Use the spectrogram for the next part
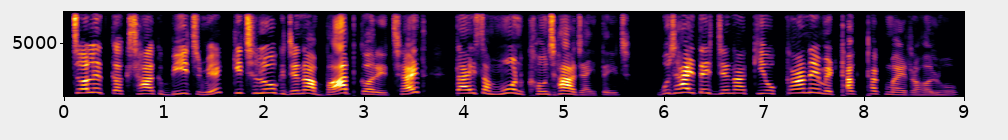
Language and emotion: Maithili, disgusted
